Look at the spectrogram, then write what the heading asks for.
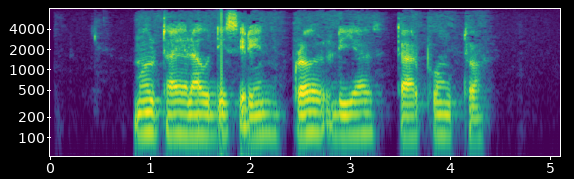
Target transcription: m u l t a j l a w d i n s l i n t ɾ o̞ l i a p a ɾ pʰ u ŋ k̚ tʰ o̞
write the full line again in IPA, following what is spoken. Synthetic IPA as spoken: m u l t a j l a w d i s l i n p ɾ o̞ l i a t a ɾ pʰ u ŋ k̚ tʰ o̞

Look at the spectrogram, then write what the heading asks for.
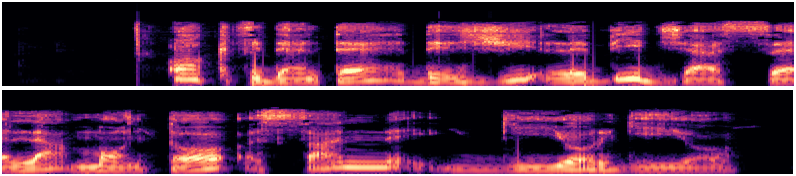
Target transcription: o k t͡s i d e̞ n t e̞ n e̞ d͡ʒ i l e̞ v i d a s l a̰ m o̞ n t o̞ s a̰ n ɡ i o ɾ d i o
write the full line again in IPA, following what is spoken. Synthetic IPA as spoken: o k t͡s i d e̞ n t e̞ d e̞ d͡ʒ i l e̞ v i d͡ʒ a s l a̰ m o̞ n t o̞ s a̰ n ɡ i o ɾ ɡ i o

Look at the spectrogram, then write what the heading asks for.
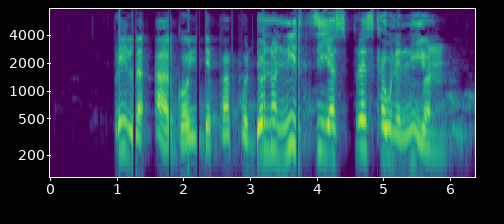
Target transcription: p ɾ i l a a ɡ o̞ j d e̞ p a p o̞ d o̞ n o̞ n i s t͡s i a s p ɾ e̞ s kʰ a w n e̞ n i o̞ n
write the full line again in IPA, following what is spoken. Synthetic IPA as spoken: p ɾ i l a a ɡ o̞ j d e̞ p a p o̞ d o̞ n o̞ n i s t͡s i a s p ɾ e̞ s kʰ a w n e̞ n i o̞ n

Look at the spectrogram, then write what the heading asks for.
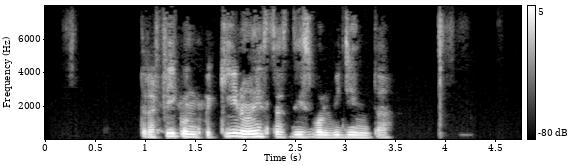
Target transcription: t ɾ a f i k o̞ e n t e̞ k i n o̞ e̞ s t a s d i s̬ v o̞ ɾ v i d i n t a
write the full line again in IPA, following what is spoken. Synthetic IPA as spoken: t ɾ a f i k o̞ e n p e̞ k i n o̞ e̞ s t a s d i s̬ v o̞ l v i d͡ʒ i n t a

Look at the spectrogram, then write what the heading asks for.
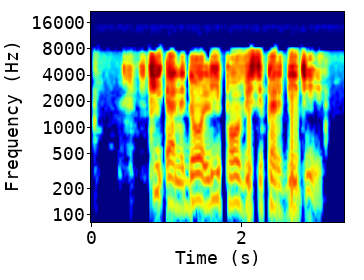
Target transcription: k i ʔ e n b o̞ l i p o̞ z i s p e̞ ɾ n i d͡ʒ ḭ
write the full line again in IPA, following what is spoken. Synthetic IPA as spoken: k i ʔ e n d o̞ l i p o̞ v i s p e̞ ɾ d i d͡ʒ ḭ

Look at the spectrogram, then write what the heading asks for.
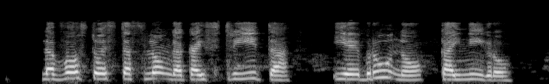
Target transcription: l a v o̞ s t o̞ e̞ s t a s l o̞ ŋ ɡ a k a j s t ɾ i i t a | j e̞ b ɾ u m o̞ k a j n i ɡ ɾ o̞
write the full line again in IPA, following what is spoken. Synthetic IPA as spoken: l a v o̞ s t o̞ e̞ s t a s l o̞ ŋ ɡ a k a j s t ɾ i i t a | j e̞ b ɾ u n o̞ k a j n i ɡ ɾ o̞

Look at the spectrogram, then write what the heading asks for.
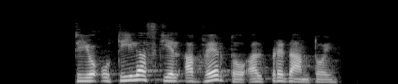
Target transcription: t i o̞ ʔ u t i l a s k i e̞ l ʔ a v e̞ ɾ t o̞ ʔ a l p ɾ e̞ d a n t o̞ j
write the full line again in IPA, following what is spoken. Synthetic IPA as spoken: t i o̞ ʔ u t i l a s k i e̞ l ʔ a v e̞ ɾ t o̞ ʔ a l p ɾ e̞ d a n t o̞ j

